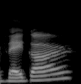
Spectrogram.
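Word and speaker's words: Vhagar: say this v h a g a r vagar vagar yeah vagar the dragon on the top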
